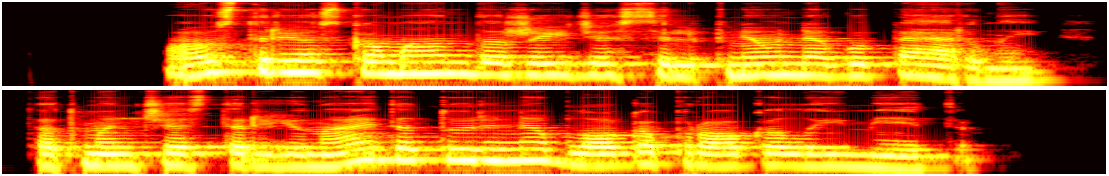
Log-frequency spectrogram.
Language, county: Lithuanian, Vilnius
